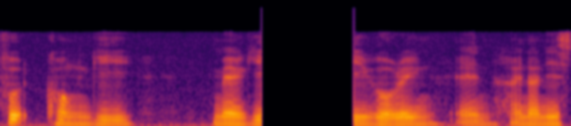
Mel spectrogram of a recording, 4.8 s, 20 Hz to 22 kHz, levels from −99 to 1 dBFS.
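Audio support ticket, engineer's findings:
Rebuffering stall at 2.17 s to 2.95 s: speech cuts to dead silence, then resumes exactly where it stopped, with nothing missing and about 0.77 s added. Player buffer underrun, playback halted until more data arrived. Waveform shows a flat-line gap; spectrogram shows a clean vertical blank band.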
